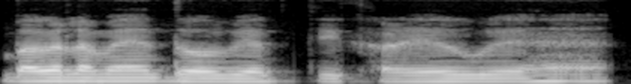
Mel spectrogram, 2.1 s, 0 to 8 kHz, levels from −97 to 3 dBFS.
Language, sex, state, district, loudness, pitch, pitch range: Hindi, male, Jharkhand, Deoghar, -17 LUFS, 115 Hz, 115-120 Hz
